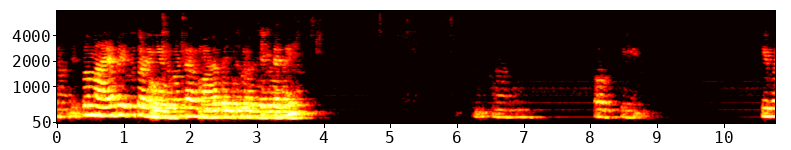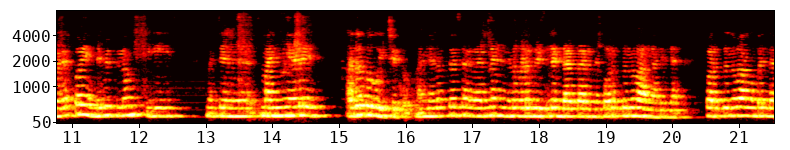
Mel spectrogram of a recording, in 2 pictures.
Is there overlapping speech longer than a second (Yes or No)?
Yes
